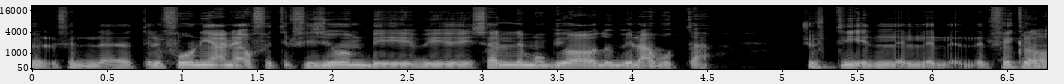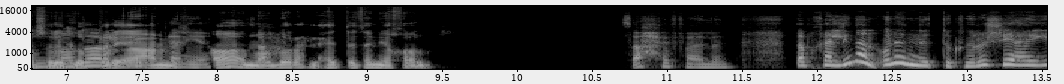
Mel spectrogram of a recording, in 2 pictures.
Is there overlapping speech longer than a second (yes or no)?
yes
